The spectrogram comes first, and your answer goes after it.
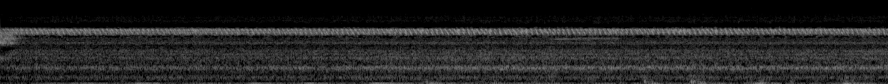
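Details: Crickets inside the vivarium of Diego, a pet bearded dragon, give an unbroken high, shrill chirring that stays level in pitch. Soft low thumps and rustling show up here and there underneath.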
